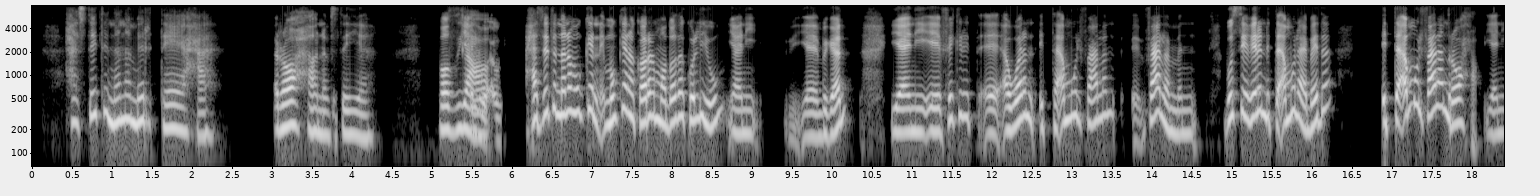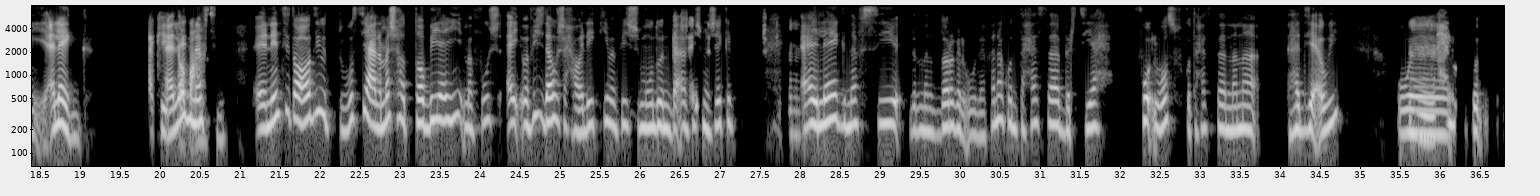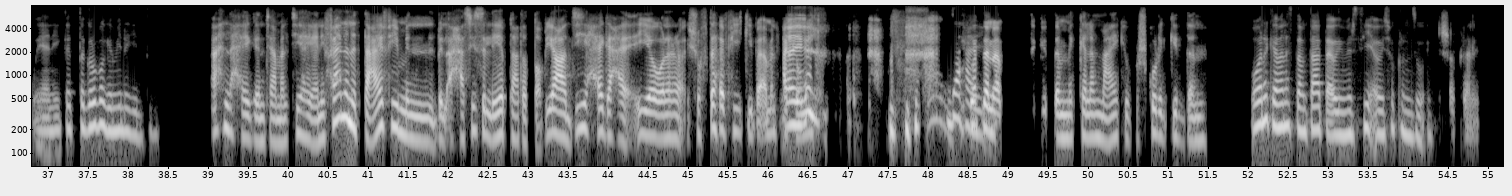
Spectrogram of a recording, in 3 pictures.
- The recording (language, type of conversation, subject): Arabic, podcast, إيه أجمل غروب شمس أو شروق شمس شفته وإنت برّه مصر؟
- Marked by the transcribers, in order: unintelligible speech; laughing while speaking: "أيوه"; laugh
